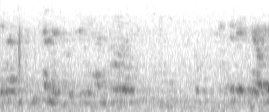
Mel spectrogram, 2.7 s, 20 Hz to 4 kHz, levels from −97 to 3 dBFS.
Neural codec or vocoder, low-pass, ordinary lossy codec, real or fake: vocoder, 22.05 kHz, 80 mel bands, WaveNeXt; 3.6 kHz; AAC, 24 kbps; fake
